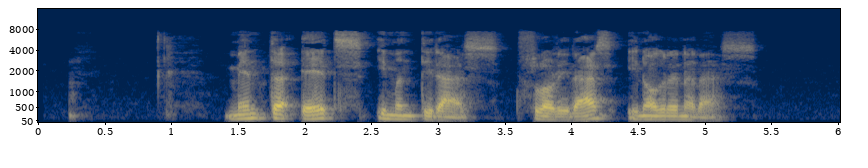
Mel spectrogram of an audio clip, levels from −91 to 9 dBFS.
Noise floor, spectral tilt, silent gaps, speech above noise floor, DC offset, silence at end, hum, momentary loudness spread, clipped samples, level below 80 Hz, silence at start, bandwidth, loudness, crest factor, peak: -75 dBFS; -6.5 dB/octave; none; 56 dB; under 0.1%; 0.7 s; none; 15 LU; under 0.1%; -54 dBFS; 0.25 s; 7.8 kHz; -19 LUFS; 20 dB; 0 dBFS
